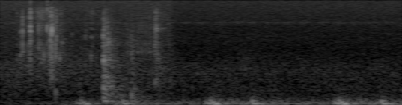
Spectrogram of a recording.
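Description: A deep, muffled heartbeat thumps in paired beats, lub-dub, repeating steadily at a slow pace at the start of a song, with faint hissy texture above it early on and no voices.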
